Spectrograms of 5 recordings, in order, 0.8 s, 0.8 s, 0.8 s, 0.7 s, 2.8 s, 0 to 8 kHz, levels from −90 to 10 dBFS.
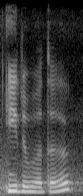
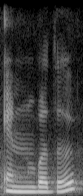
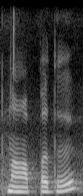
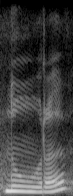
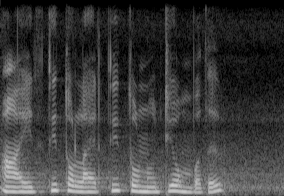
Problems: constant background noise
